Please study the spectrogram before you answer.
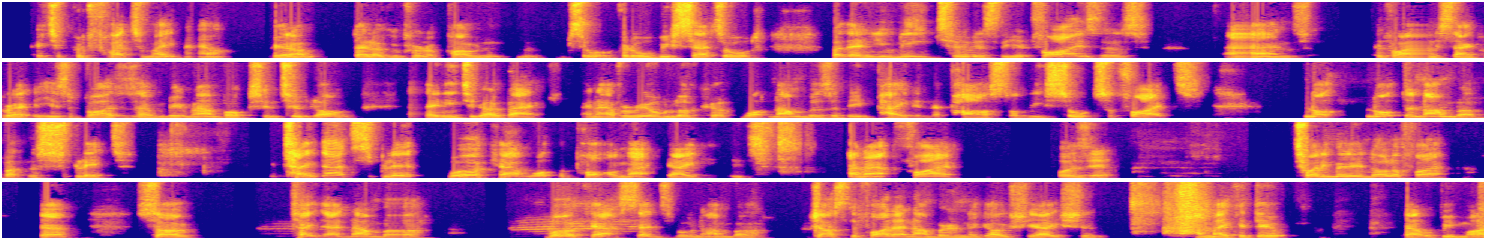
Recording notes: VIA ZOOM.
